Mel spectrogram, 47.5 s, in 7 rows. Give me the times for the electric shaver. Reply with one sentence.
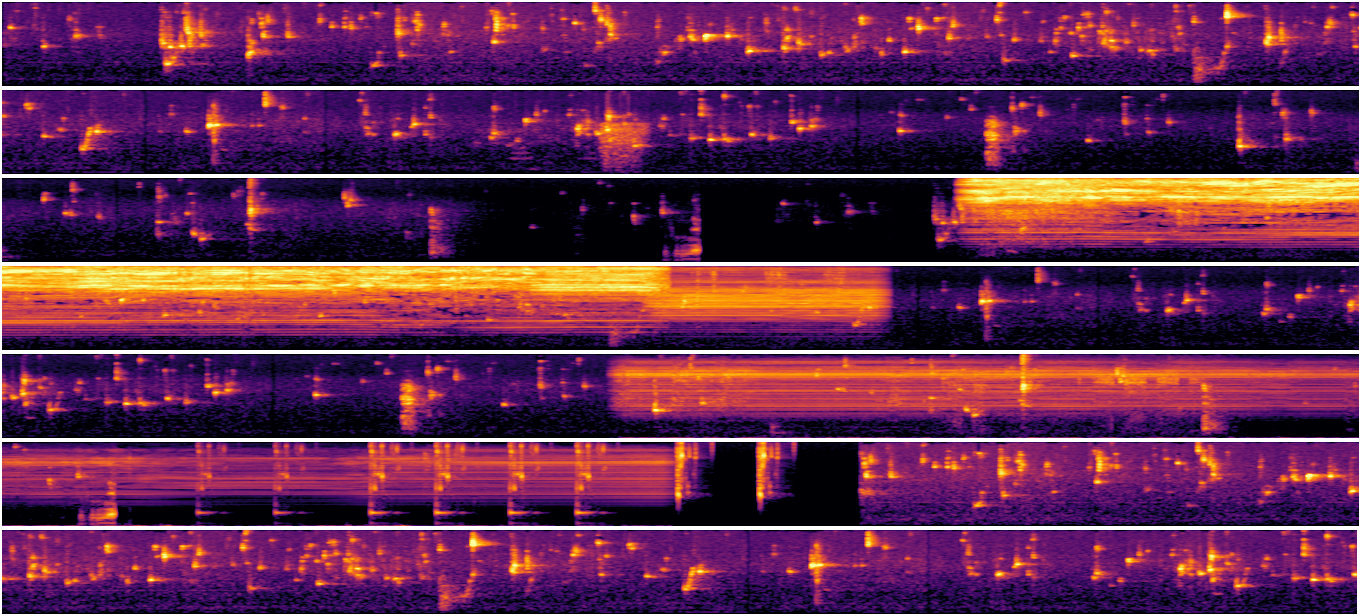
You can hear the electric shaver from 18.3 to 24.8 s and from 30.1 to 37.4 s.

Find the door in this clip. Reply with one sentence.
You can't hear the door here.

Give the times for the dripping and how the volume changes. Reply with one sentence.
You can hear the dripping from 0.0 to 47.4 s, getting quieter then louder.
